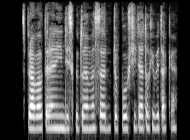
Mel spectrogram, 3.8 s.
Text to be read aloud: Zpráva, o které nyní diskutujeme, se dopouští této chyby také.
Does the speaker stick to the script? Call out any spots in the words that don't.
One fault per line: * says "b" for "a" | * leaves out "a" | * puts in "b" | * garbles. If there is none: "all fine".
all fine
